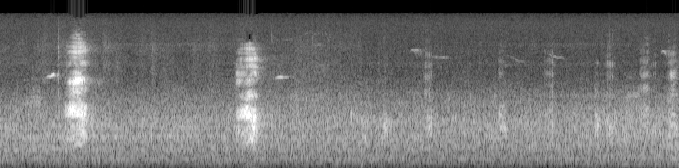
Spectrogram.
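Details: Cattle egret, locally called Bagula, from Pakistan or India; two harsh, croaking calls about two seconds apart, then faint soft notes over a quiet, hissy background.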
